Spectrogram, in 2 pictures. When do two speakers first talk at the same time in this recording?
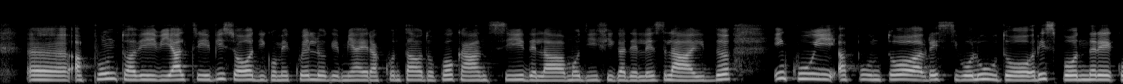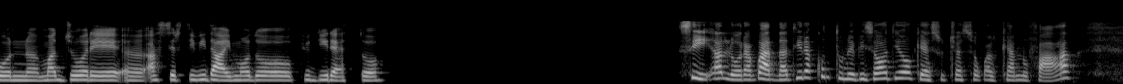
none

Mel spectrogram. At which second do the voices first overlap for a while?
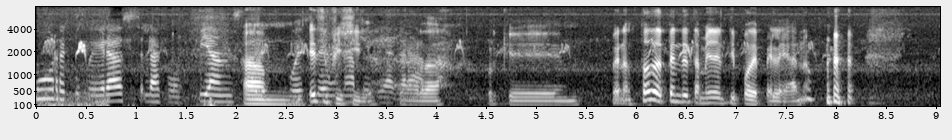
2 s

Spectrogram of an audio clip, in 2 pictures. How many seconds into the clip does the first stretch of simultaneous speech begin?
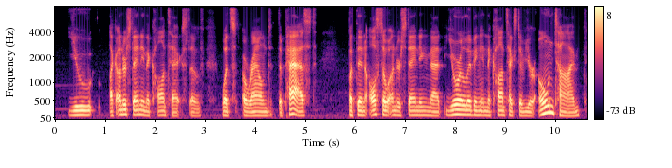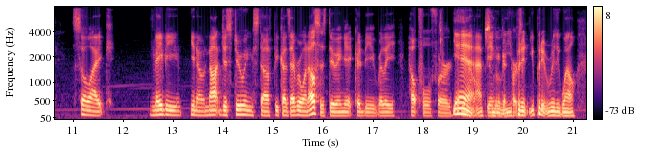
19 s

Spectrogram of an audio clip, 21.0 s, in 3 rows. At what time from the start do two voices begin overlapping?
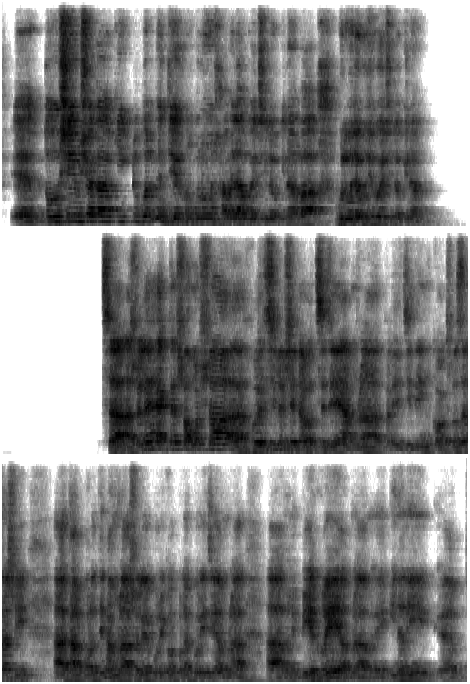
none

